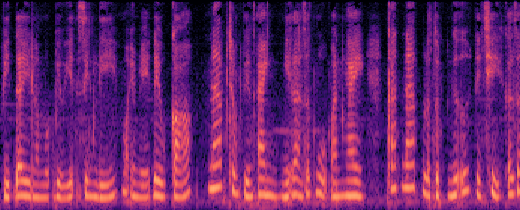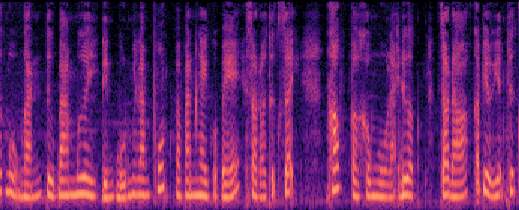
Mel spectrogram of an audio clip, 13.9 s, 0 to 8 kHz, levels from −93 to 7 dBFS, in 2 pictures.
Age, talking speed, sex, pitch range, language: 20-39, 260 wpm, female, 195-240 Hz, Vietnamese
